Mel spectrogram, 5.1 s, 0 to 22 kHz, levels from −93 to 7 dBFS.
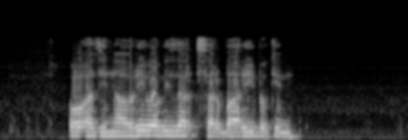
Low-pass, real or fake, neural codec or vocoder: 7.2 kHz; fake; codec, 16 kHz, 16 kbps, FunCodec, trained on Chinese and English, 50 frames a second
